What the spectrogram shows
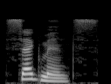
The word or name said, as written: segments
